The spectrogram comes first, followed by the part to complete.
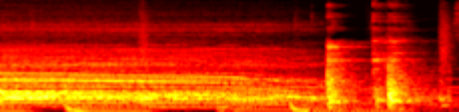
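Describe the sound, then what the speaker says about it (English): A hen's egg is cracked against a metal Boston shaker, giving two or three sharp clinks and taps near the end, close up, over a steady kitchen background hum. "So I'm gonna just crack my egg"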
